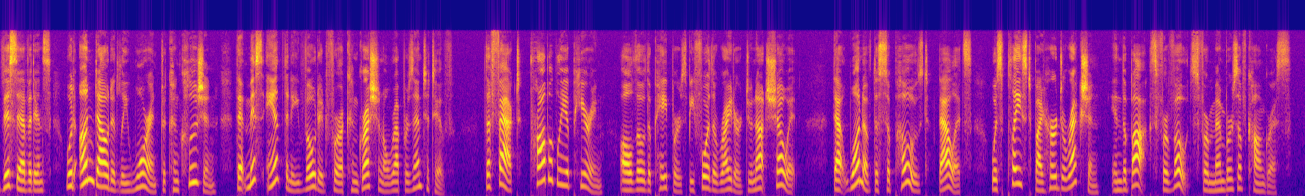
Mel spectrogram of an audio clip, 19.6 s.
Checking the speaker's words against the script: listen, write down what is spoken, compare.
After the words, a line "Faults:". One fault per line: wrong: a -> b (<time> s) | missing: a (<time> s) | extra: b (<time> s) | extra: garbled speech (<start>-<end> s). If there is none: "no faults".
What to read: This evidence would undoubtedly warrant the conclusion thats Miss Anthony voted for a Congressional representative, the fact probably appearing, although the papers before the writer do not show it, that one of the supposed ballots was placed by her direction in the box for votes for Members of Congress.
This evidence would undoubtedly warrant the conclusion that Miss Anthony voted for a Congressional representative, the fact probably appearing, although the papers before the writer do not show it, that one of the supposed ballots was placed by her direction in the box for votes for Members of Congress.
Faults:
wrong: thats -> that (3.5 s)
